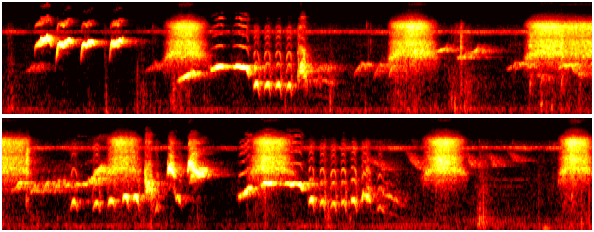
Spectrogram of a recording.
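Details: Young Medan white-rumped shama mixing high falling whistles and chips with repeated loud, harsh hissing bursts about once a second.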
